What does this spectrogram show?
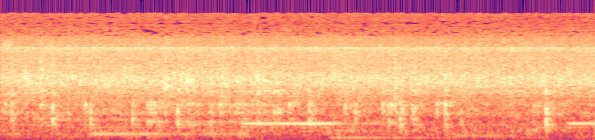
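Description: Steady hiss of chicken frying in hot oil, with light clinks of a metal spoon scraping food out of a small tin can.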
